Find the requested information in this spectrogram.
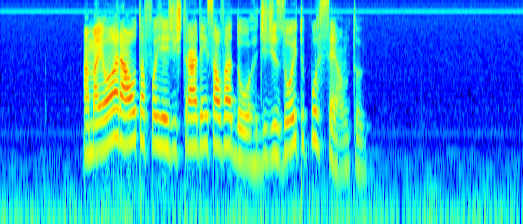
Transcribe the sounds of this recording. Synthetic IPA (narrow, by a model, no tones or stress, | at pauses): ɐmajɔɾawt̪ɐfojheʒiʃt̪ɾad̪ɐẽj̃sawvad̪oɾd͡ʒɪd͡ʒɪzojt̪ʊpoɾsḛ̃nt̪ʊ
